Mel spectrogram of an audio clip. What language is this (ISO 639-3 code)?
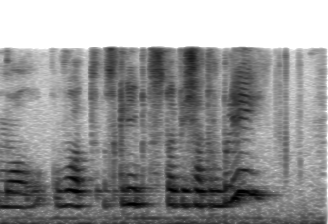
rus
